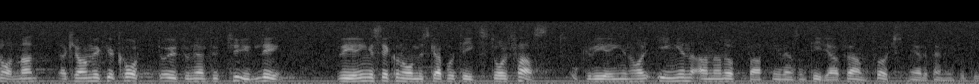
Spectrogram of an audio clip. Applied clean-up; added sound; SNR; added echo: none; none; none; none.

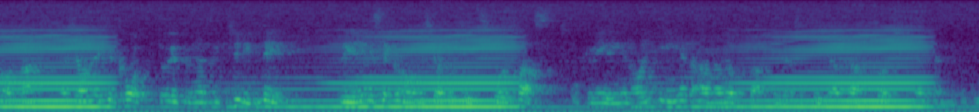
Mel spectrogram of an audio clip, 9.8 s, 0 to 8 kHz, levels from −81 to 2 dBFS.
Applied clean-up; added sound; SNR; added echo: none; Bowed string instrument; -5 dB; reverberation time 0.8 s.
